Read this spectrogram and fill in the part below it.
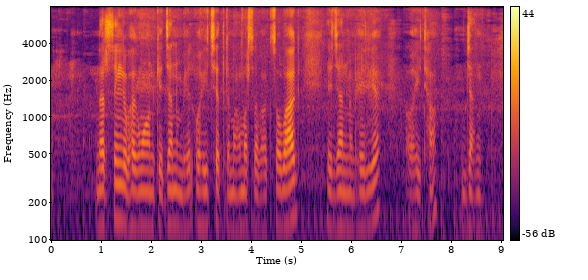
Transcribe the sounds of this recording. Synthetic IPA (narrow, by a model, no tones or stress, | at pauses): nəɾsĩŋɡbʱəɡʋanked͡ʒənmbʱeloɦit͡ʃʰet̪ɾəmeɦəməɾsəbʱaksəbʱaɡed͡ʒənmebʱelije | oɦiʈʰãd͡ʒənm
